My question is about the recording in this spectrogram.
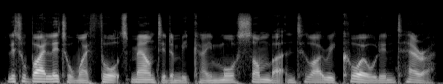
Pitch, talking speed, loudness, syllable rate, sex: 100 Hz, 205 wpm, -22 LUFS, 5.9 syllables/s, male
